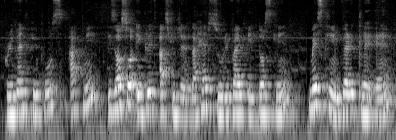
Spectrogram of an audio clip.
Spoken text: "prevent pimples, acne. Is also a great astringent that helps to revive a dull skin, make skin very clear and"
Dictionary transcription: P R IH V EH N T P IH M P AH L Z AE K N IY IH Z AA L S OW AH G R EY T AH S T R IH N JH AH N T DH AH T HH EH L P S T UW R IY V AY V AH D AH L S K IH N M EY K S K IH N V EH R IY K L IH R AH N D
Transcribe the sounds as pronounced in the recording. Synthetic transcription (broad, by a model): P R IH V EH N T P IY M P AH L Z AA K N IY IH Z AA L S OW AH G R EY T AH S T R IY JH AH N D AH T HH EH L P S T UW R IY V AY V AH D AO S K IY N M EY K S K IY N V EH R IY K L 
